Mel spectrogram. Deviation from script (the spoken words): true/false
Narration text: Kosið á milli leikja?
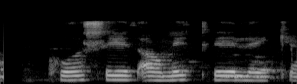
false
